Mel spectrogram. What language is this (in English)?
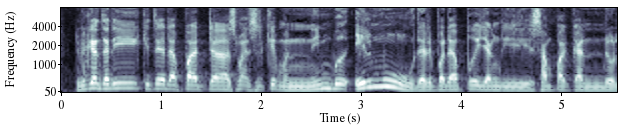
Malay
